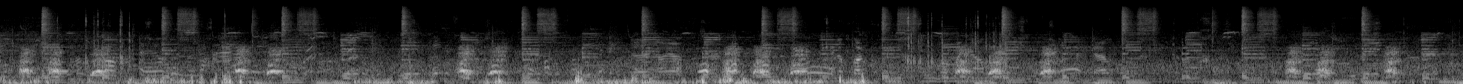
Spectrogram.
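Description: German Shepherd dog barking repeatedly in short barks, over background music.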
